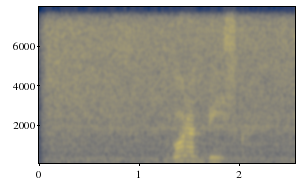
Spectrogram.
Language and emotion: Russian, neutral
